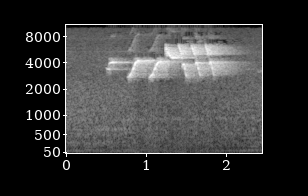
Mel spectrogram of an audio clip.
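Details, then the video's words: Double-collared seedeater singing the classic 'tui tui' song type: a quick run of high, sweeping whistled notes lasting about one and a half seconds, with nothing else heard. "COLEIRO DE GOLA TUI TUI CLÁSSICO"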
